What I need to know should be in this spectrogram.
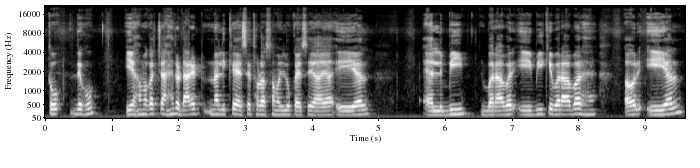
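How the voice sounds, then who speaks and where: A man's voice: a little high, little pitch movement, unhurried. A man teaching a geometry proof step by step, casually repeating each step and calling the listeners "yaar". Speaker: math teacher. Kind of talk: blackboard geometry lesson.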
